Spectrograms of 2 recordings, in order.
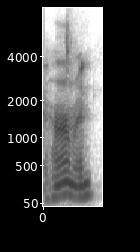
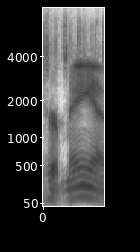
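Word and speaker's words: Herrmann: Ham brings up Ed Herman I used to call him Ed Herman her man but I think it's actually pronounced Ed Herman even though there's an extra N on the end 33's a blank 62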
